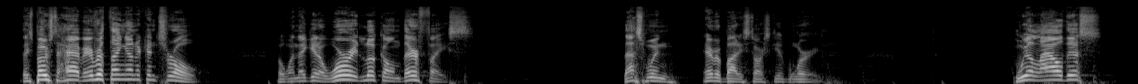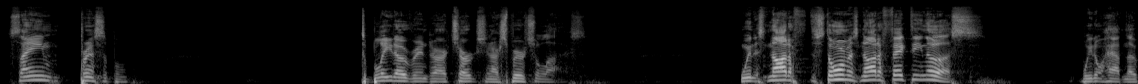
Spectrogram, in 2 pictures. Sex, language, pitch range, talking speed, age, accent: male, English, 120-185 Hz, 135 wpm, 40-59, American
